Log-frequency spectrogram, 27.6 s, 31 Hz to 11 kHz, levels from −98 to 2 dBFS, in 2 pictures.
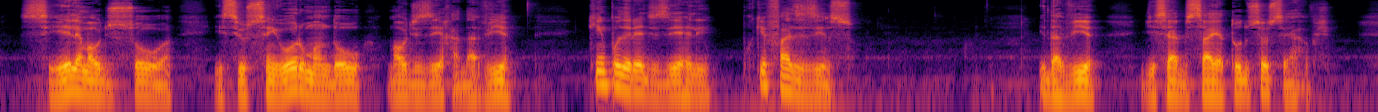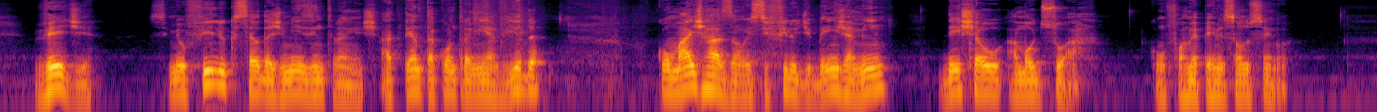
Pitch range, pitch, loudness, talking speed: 75-95 Hz, 80 Hz, -22 LUFS, 125 wpm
